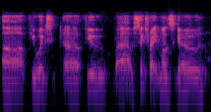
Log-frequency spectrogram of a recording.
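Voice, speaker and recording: A man speaking as a guest in a casual interview, in a halting, plain-spoken way. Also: medium pitch, muffled recording. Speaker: guest comic book creator.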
